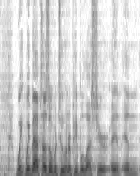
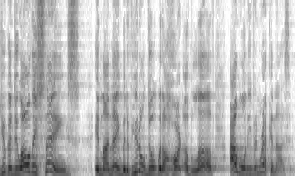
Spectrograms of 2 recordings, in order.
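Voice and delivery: stern preaching; 5 semitones higher, 7 dB louder than usual. Acted. Preacher voicing Jesus' warning.

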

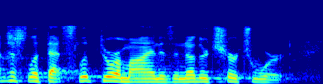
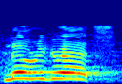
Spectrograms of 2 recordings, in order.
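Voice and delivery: much louder and higher, blaring; intercom pilot; 8 semitones higher, 10 dB louder than usual. Retold or imitated. Pilot on the intercom to passengers, loud and high. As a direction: announce it over the plane's speakers. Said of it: "gets on the intercom and says".

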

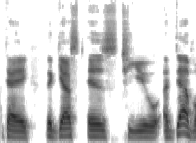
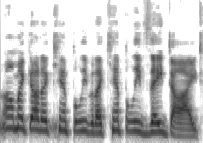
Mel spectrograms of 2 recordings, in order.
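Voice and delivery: high-pitched imitated kid blurting; excited disbelief; 6 semitones higher than usual. Host imitates the kid spilling a spoiler, high excited disbelief. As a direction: gush it in mock shock, pitched up.

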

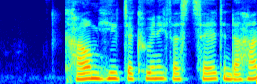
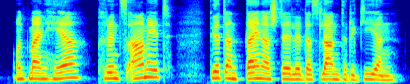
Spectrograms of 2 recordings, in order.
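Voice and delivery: louder, relentless furious gnome voice; angry gnome yelling; 6 dB louder than usual. A narrator's reading. Gnome banishing the king from the city, yelling furiously. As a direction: hammer the verdict home without letting up. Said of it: "schrie der Gnom ihn an".

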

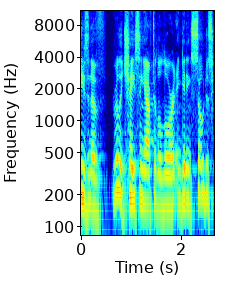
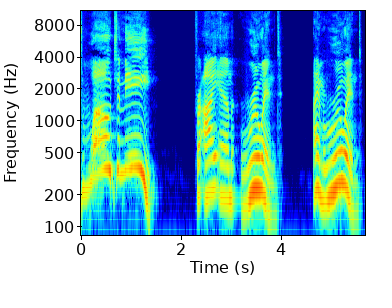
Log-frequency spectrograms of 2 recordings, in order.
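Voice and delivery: anguished cry; 3 semitones higher, 5 dB louder, much slower than usual. Acted. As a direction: cry it out as if undone. Pastor acting Isaiah's cry of despair.

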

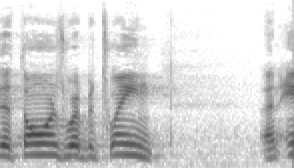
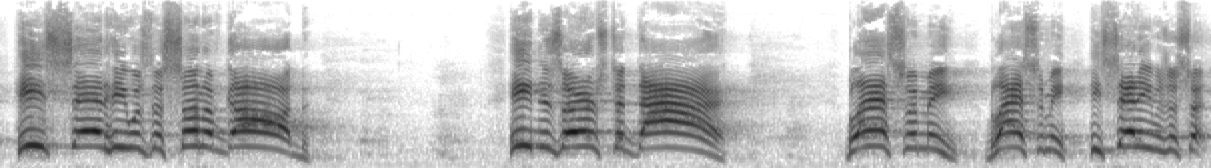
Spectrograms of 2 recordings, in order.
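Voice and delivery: higher, louder furious shouting; angry mob shout; 8 semitones higher, 8 dB louder than usual. Retold or imitated. Priests shouting blasphemy at Pilate, furious shout. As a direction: yell the accusation like a raging crowd. Enraged priests accuse Jesus.

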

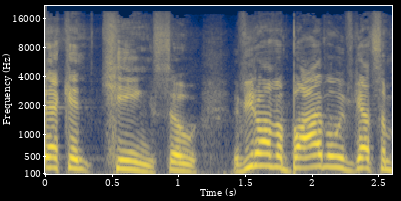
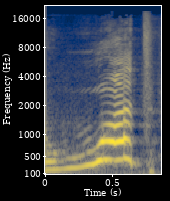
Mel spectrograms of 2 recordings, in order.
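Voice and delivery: mock shock; 6 semitones higher than usual. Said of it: "and he's like".

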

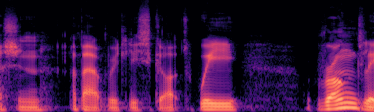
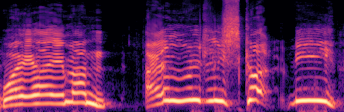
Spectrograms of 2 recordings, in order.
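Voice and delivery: Geordie Ridley Scott, squeaky, high and loud; shrieking cartoon Geordie impression; over-the-top Geordie accent; 10 dB louder than usual. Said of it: "our impression of Ridley Scott".

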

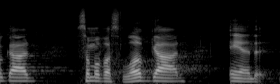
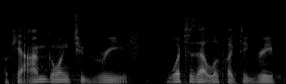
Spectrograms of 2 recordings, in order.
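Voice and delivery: quiet resolve; 5 semitones lower, 12 dB quieter than usual. Retold or imitated. Retelling his private resolve to grieve.

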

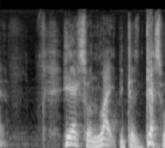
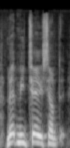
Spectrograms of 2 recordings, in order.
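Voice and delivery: ordinary talk

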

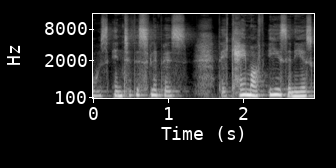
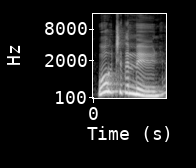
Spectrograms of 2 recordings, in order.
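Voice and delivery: higher, loud command, kept brisk; 5 semitones higher, 7 dB louder than usual. A narrator's reading. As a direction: order the slippers on their way. William orders the slippers off.

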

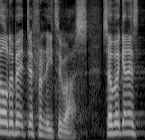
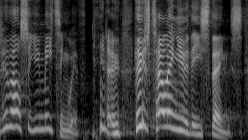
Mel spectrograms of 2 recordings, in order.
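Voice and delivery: suspicious; 8 semitones higher than usual. Retold or imitated. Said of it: "I got suspicious".

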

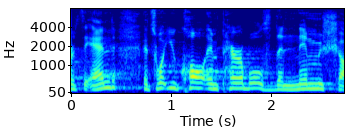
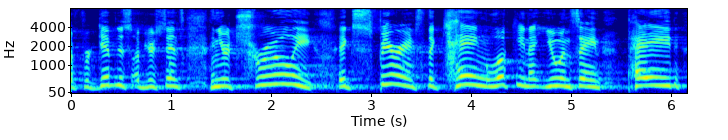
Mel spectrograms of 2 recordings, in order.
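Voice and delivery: raised, louder pleading preacher voice; fervent preaching; 7 semitones higher, 4 dB louder than usual. Acted. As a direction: plead with the congregation, full force. Pastor preaches at full force.

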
